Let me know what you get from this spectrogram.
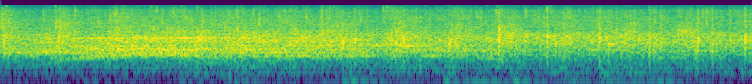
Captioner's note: applause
